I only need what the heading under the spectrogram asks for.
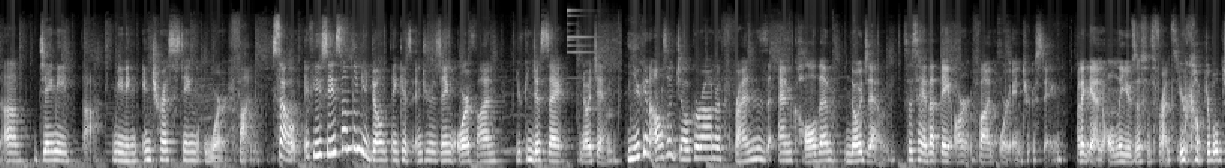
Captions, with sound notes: of (speaks in Korean) meaning interesting or fun. So, if you see something you don't think is interesting or fun, you can just say (speaking in Korean) (bell ringing) You can also joke around with friends and call them (speaks in Korean) to say that they aren't fun or interesting, but again only use this with friends you're comfortable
